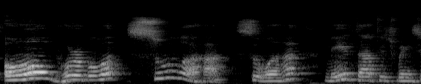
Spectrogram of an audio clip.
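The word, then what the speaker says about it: सुवः: It's not Swaha, or it's Suvah, Suvaha, that which brings you happiness.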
